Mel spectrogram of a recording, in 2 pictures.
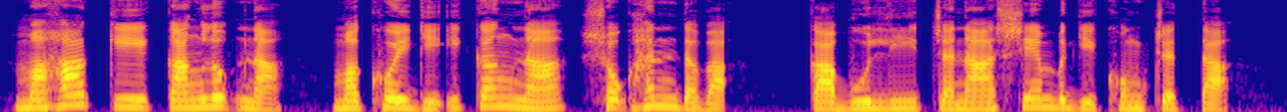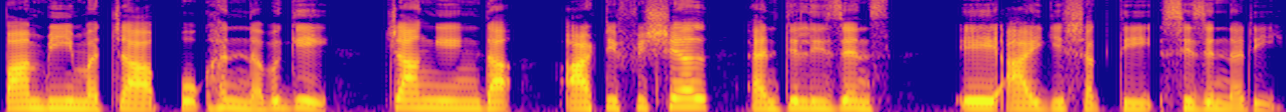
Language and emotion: Manipuri, neutral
